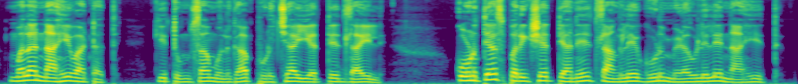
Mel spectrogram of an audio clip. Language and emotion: Marathi, sad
